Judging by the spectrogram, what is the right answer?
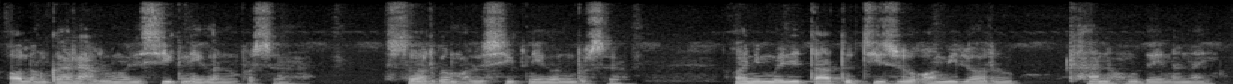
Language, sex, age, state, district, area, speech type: Nepali, male, 30-45, West Bengal, Darjeeling, rural, spontaneous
